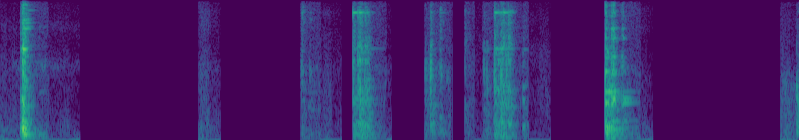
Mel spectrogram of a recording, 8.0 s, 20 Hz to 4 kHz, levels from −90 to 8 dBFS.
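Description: Comfort noise in place of the background fills the gaps between sounds in six stretches: 0.00–0.20 s, 0.48–3.52 s, 3.86–4.24 s, 4.52–4.82 s, 5.28–6.04 s and 6.40–7.96 s. The real ambience gives way to a smooth, featureless hiss, likely because the sender stopped transmitting during silence and the receiver synthesised noise in its place. Where it can be measured, the level falls by about 8 dB at the start, about 19 dB at 3.86 s, about 12 dB at 5.28 s and about 13 dB at 6.40 s. On a spectrogram these spans look like flat, uniform noise, with none of the texture of real background. The waveform shows a low, even band at each one.

An onset clipped by the voice detector occurs at 0.17–0.20 s (30 ms lost) and at 7.91–7.96 s (50 ms lost). The detector was likely slow to register that sound had resumed, so the first moments were replaced with synthetic noise. Each sound begins abruptly, without its gentle attack. 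On the waveform the envelope jumps straight up from the noise floor. The spectrogram shows a hard vertical edge where a soft ramp should be. All the energy in the clip stops at 4 kHz, which fits a G.711 narrowband call path.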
